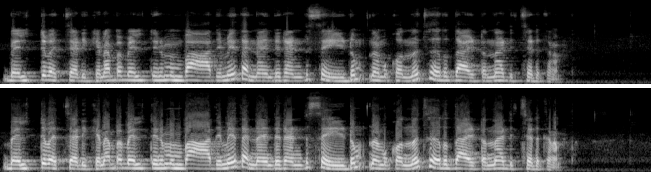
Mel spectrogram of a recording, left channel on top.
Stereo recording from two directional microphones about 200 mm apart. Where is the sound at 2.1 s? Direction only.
50° right (ahead or behind).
